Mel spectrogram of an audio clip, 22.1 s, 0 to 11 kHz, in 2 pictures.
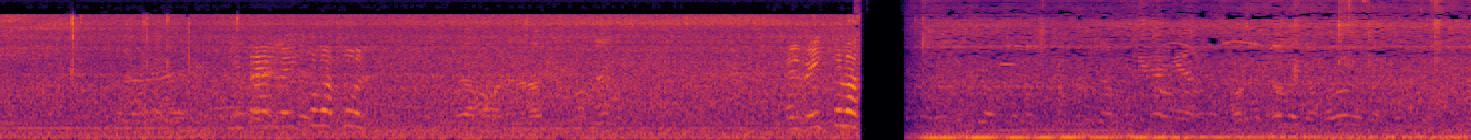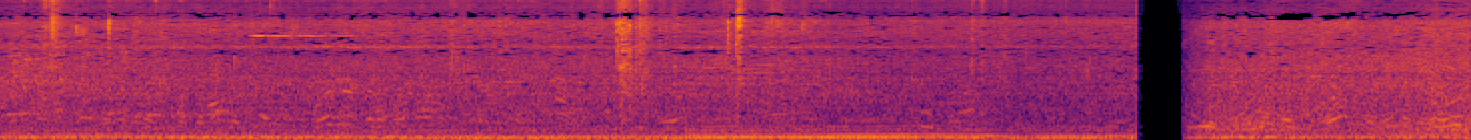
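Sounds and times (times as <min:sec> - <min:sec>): car engines rumbling: 0:00.0 - 0:22.0
bystanders talking: 0:00.8 - 0:05.0, 0:05.8 - 0:22.0.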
